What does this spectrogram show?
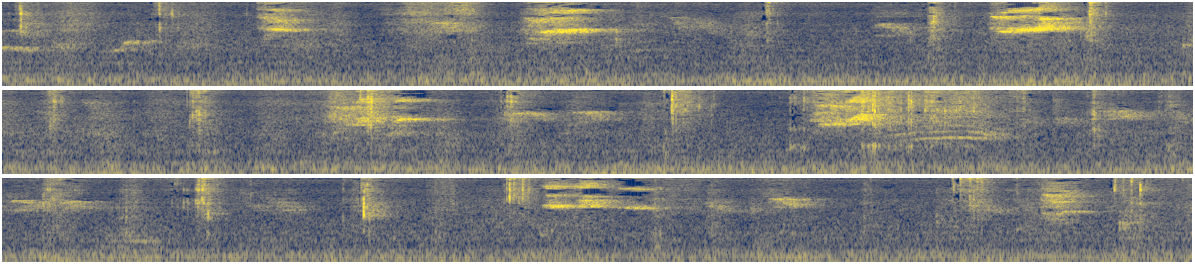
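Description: Close-miked eating sounds: wet chewing, smacks and mouth clicks, with fingers squishing and mixing rice and fried potato on a steel plate. These come as short, scattered clicks over a steady low hum.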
